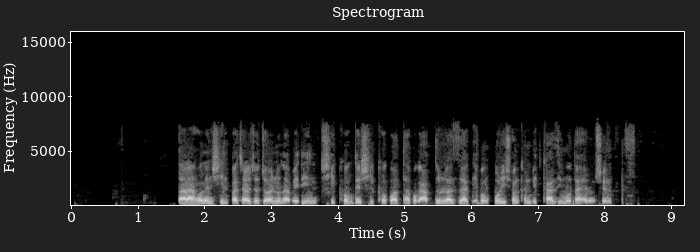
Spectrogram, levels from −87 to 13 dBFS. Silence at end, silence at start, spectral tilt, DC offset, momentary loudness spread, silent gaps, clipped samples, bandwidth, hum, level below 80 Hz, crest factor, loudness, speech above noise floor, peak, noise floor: 1.1 s; 1.6 s; -5 dB/octave; under 0.1%; 10 LU; none; under 0.1%; 7.8 kHz; none; -62 dBFS; 14 dB; -15 LUFS; 64 dB; -2 dBFS; -79 dBFS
